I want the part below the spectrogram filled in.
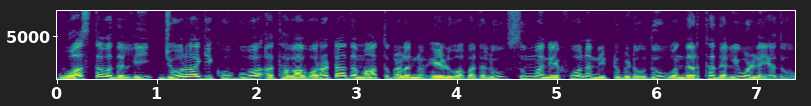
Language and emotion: Kannada, neutral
